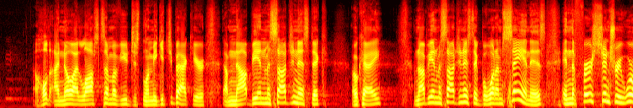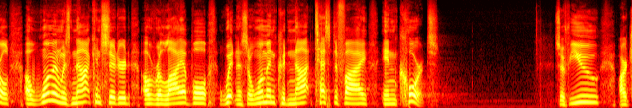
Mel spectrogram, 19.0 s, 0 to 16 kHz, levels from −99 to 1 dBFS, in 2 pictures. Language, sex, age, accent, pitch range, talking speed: English, male, 40-59, American, 100-160 Hz, 170 wpm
